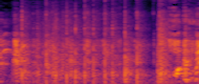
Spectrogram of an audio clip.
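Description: A man laughing heartily in loud, breathy bursts that repeat quickly.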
